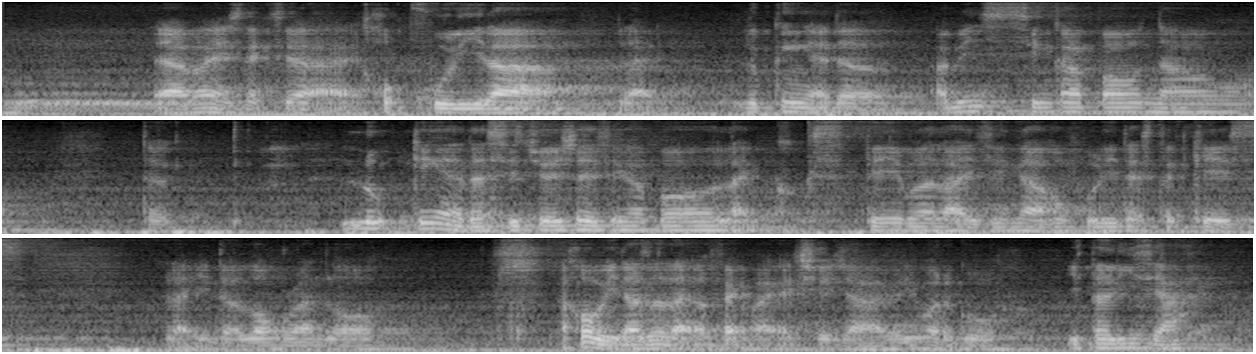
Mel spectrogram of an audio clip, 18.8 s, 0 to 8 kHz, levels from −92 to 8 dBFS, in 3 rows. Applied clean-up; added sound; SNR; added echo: none; Vehicle; 12 dB; reverberation time 2.2 s.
